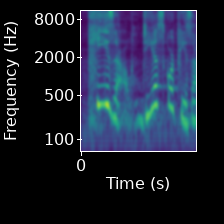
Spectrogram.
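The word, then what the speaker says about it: διασκορπίζω: In Greek, the word for squander is right there in the screen, and the way you pronounce it is diascorpizo, I'm like reading it in Greek right now, which means to like scatter with wild abandon.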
